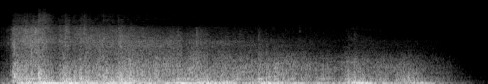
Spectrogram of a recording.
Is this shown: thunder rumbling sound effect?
yes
